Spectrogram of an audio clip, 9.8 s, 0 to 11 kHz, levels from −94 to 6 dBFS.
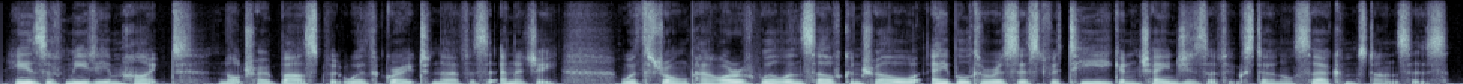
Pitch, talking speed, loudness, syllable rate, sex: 120 Hz, 180 wpm, -18 LUFS, 5.2 syllables/s, male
